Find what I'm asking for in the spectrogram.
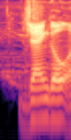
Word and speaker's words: Django: Django underscore nerd. The D is silent.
